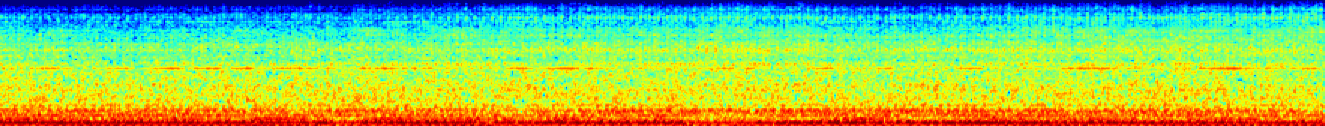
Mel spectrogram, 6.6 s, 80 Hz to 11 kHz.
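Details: Craftsman 6.5HP Briggs Quantum FWD mower after magneto replacement and carb clean, primed and electric-started: steady, even drone with constant low hum, no misses or surging. Owner hears an unidentified clanking and says it must be primed every time.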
